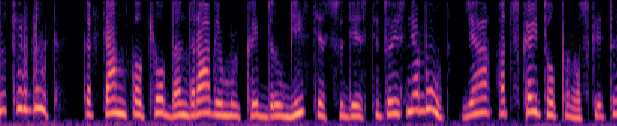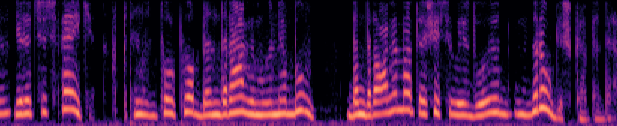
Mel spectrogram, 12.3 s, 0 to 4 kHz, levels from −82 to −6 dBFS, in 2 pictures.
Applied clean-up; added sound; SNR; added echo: neural diffusion model UNIVERSE++.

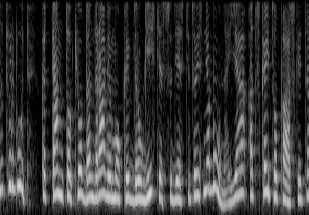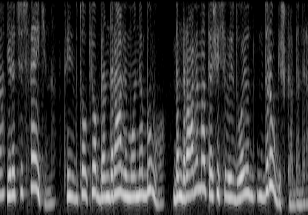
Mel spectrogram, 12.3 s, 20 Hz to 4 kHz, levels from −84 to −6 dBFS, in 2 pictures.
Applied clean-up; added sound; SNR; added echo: none; none; none; none.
